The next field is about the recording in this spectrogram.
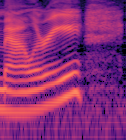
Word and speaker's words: Malerie: Spell it M-A-R-U. How do you spell it? – It's M-A-L-E-R-I-E. If you go anywhere and you have like those little name tags or trinkets or anything with the name Malerie, it's consistently M-A-L-L-O-R-Y.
